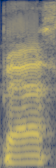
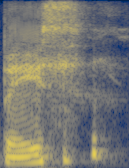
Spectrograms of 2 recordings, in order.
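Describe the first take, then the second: First: It is pronounced like the fish name. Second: It is pronounced like the deep voice word. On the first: It names a type of fish. The speaker calls it wrong. "you said bass" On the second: It names a deep, low voice. The speaker calls it right. "instead of bass"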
